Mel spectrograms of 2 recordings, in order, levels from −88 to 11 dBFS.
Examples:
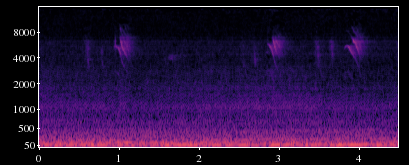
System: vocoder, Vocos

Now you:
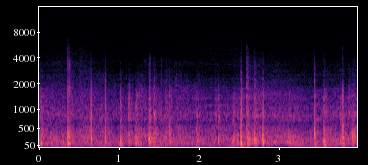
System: codec, SNAC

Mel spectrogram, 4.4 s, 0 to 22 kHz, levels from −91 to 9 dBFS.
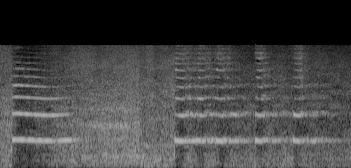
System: codec, DAC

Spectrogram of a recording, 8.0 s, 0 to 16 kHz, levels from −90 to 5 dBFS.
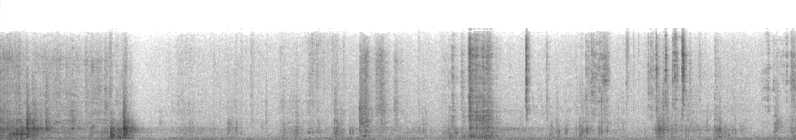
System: none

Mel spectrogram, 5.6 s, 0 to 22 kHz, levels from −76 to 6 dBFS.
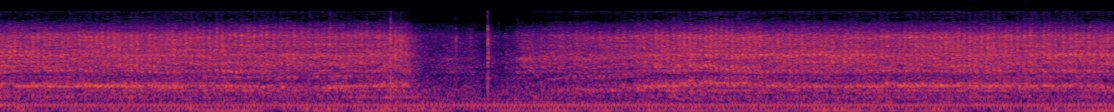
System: none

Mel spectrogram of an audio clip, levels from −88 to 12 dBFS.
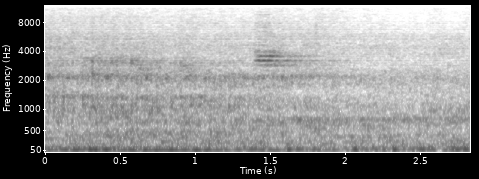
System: vocoder, Vocos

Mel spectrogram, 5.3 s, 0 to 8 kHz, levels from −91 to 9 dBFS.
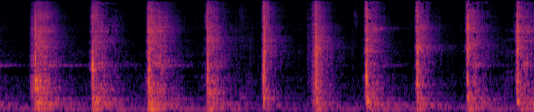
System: vocoder, BigVGAN v2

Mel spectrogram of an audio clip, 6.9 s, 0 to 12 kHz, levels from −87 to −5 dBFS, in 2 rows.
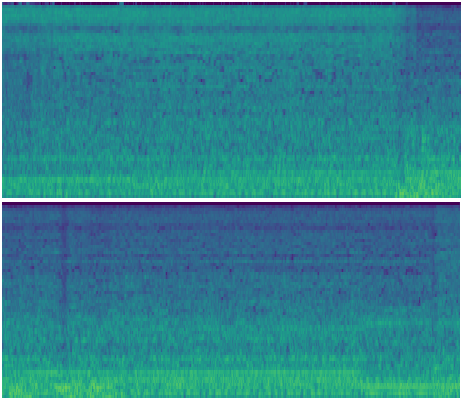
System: none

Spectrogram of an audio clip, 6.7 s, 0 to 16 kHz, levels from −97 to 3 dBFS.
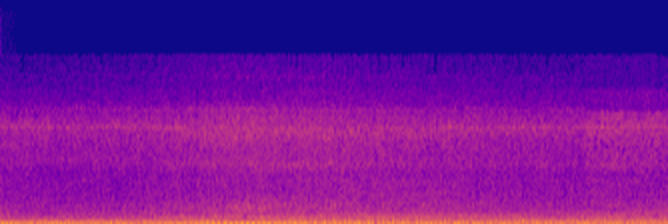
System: none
